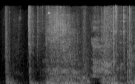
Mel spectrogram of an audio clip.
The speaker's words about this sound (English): They always had, like, a little undercut of, like, a lion roar.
